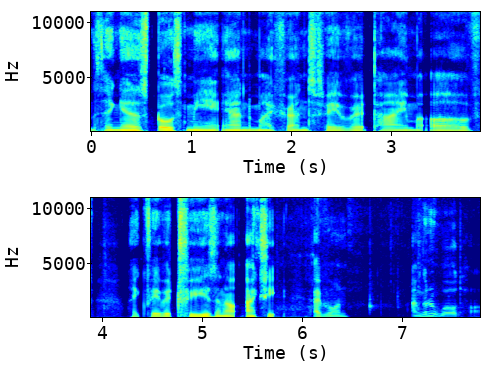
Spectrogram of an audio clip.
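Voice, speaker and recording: A soft-spoken man with a fairly low pitch and a dark, mellow tone, monotone and flat in intonation, at a moderate pace with big swings in loudness. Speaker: ASMR streamer. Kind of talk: live stream chat. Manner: quiet, soft-spoken; flat, emotionless.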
